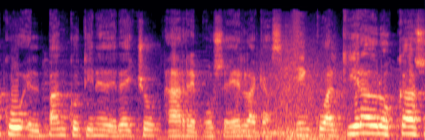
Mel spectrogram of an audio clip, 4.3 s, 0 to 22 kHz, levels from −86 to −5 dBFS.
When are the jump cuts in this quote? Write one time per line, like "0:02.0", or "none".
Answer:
0:01.6
0:02.8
